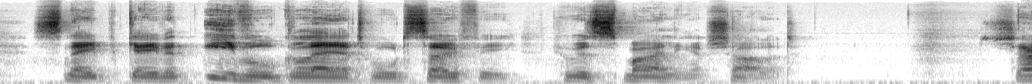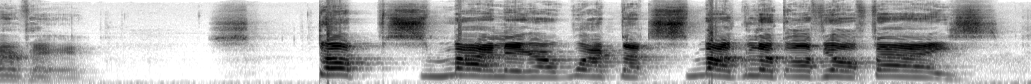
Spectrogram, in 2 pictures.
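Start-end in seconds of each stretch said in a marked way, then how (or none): 6.2-10.1 all-caps yell, very loud and high-pitched. Reading aloud a story line printed in capital letters, shouted. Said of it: "there was capital letters there. I had to shout it".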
